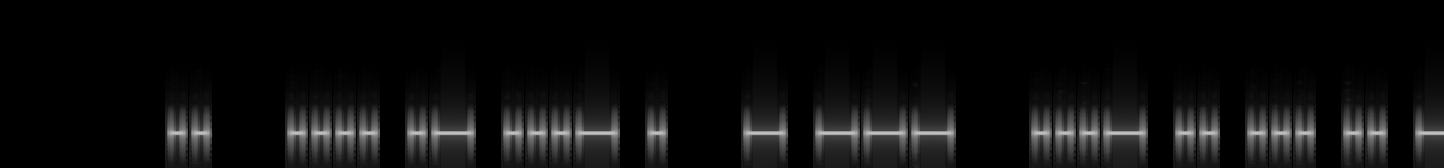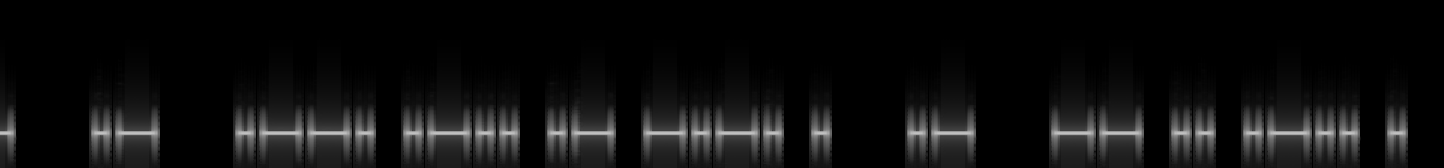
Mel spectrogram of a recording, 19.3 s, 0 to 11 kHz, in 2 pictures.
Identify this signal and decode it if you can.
Morse code, heard as a keyed tone, about 15 wpm, 700 Hz. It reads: I HAVE TO VISIT A PLACE A MILE
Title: Sentences from Top 1000 Words - Review Part 6 - 15wpm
